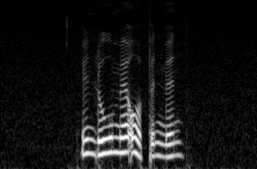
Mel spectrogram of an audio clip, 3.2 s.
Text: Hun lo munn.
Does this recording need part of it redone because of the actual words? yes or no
yes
